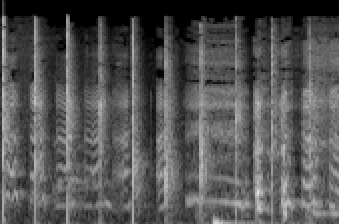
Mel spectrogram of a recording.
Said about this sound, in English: Did you like my clapping? I loved your clapping.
